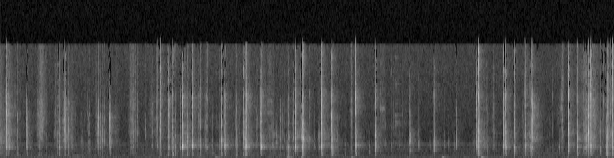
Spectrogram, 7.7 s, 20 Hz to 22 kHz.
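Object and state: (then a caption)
Plastic game controller. A small, hollow black plastic gamepad, held in both hands below the mic, is tapped quickly by fingertips and nails on its buttons and shell. The result is a rapid, uneven stream of dry, bright clicks and taps with no ring, centred around 1.9 kHz, over a faint low background.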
